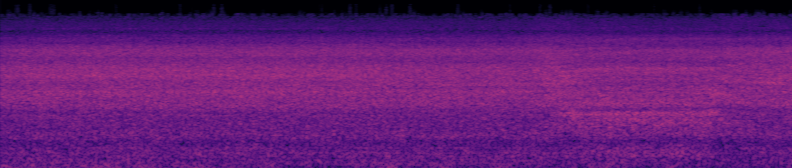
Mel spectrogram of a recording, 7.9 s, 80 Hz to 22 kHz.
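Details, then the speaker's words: Pump-saver check valve on a T-bucket's mechanical fuel injection pump (gravity-fed from a rear fuel cell) under air pressure test: no leak at 90 psi, leaking by 100–120 psi; steady hiss of escaping air. Supposed to be set at 150 psi. "That's 90 psi right there. It's not leaking. That's 100. It's leaking there. That's 120."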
